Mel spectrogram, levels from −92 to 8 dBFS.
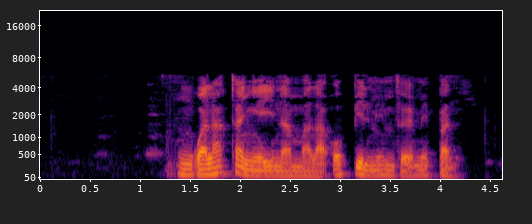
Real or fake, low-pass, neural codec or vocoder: real; 5.4 kHz; none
